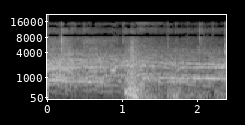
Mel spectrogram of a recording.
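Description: A wrestler lands with a heavy thud onto a wrestling ring mat.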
